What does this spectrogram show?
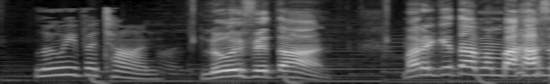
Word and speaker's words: Louis Vuitton: gue belajar betul Gimana cara bacanya Louis Vuitton pronounciation Louis Vuitton Louis Vuitton Mari kita membahas tentang polemik kasus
